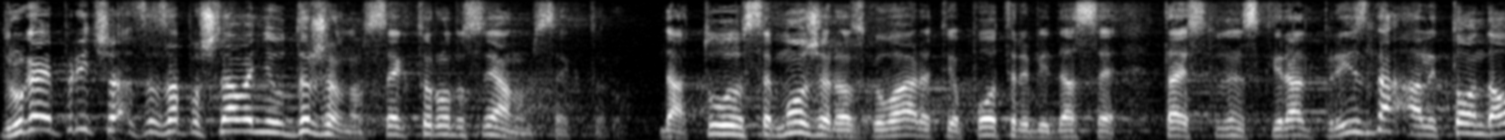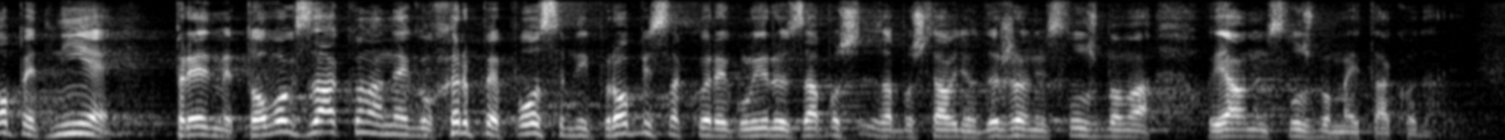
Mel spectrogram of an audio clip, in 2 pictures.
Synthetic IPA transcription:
d̪ɾuɡajepɾiːt͡ʃazazapo̞ʃʎaːʋaɲeud̪r̩ʒaʋnomse̞k̚t̪o̞ɾuod̪nosnojaːʋnomse̞̰kt̪o̞ɾu | d̪at̪uːse̞mo̞ʒeɾazɡo̞ʋaːɾat̪io̞po̞t̪ɾe̞bid̪ase̞ | t̪aːjst̪ud̪et̪skiɾaːd̪̚pɾiznaʔalit̪o̞o̞nd̪ao̞pet̪nije | pɾe̞ːd̪me̞t̪o̞ʋo̞ɡzaːko̞nane̞ɡo̞xr̩pepo̞ːse̞bnixpɾo̞ːpisako̞jiɾe̞ɡuliːɾajuzazapoʃʎaːʋaɲeud̪r̩ʒaʋnimslˠuʒbamaojaːʋnimslˠuʒbamait̪a̰ko̞d̪a̰ʎe

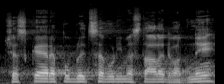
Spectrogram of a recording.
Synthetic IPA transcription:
ft͡ʃɛskɛːɾɛpublɪt͡sɛvo̞liːmɛst̪aːlɛdvadnɪ

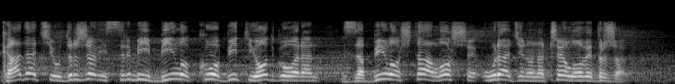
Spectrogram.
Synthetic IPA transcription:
kad̪at͡ɕe̞ud̪r̩ʒaʋisr̩biibiːlˠo̞kʰo̞bit̪io̞d̪ɡo̞ʋoɾanzabiːlˠo̞ʃt̪alˠo̞ʃe̞ʔuɾaːd͡ʑe̞no̞nat͡ʂe̞luo̞ʋe̞ːd̪r̩ʒa̰ʋḛ

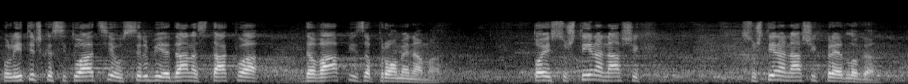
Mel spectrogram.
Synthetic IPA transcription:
po̞lit̪it͡ʃkasit̪uaːt̪sijausr̩biijed̪anast̪akʋad̪aʋaːpizapɾo̞mena̰ma̰ | t̪ojesuʃt̪inanaʃix | suʃt̪inanaʃixpɾeːd̪lˠo̞ɡa̰

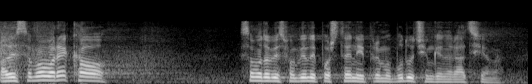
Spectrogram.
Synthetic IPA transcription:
alisamo̞ʋo̞ɾe̞kao | samo̞d̪abismo̞biːlipo̞ʃt̪e̞niːpɾe̞mabud̪uːt͡ɕimɡe̞ne̞ɾaːt̪sijama

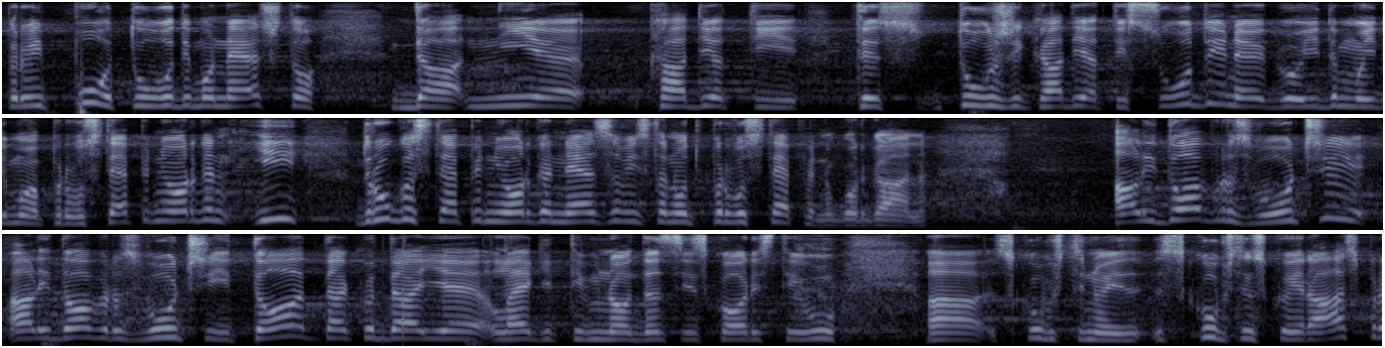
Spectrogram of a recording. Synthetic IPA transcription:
pr̩ʋipuːt̪uʋo̞d̪imo̞neʂt̪o̞ | d̪anije̞ | kad̪ijat̪i | t̪est̪uːʒikad̪jat̪isuːd̪ineɡo̞id̪emoid̪emonapr̩ʋost̪epenio̞ɾɡanid̪ɾuɡost̪epenio̞ɾɡanːezaʋisanod̪pr̩ʋost̪epenoɡoɾɡa̰ːna̰ | alid̪o̞bɾozʋuːt͡ʂialid̪o̞bɾozʋuːt͡ʂiːt̪oːt̪ako̞d̪aje̞leɡit̪imnod̪ase̞isko̞ɾist̪iu | skupʃt̪inojskupʃt̪inskojɾaːspɾai

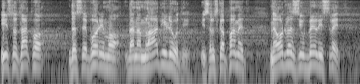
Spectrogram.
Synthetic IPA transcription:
ist̪o̞t̪ako̞ | d̪asebo̞ɾimo̞d̪anamːlˠaːd̪iʎuːd̪ḭ | ḭsr̩pskapamet̪ | ne̞o̞d̪lˠaziubeːlisʋeːt̪

